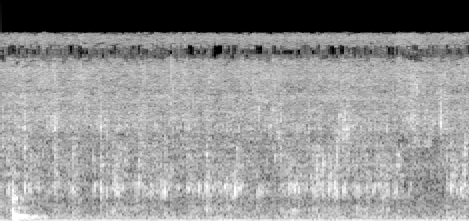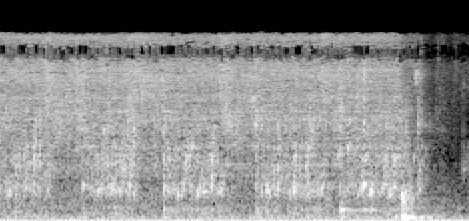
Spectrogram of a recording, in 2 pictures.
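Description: Steady running tap water splashes as something is rinsed under it, continuous and close, then cuts off just before the end.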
